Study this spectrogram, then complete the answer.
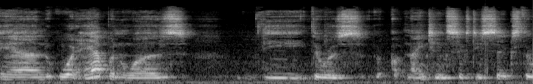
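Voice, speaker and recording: A man with an American accent talks at a fairly slow pace against noticeable background noise. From northern Illinois. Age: 60s. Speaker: eyewitness interviewee. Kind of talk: oral history interview. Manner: halting, repeats words.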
